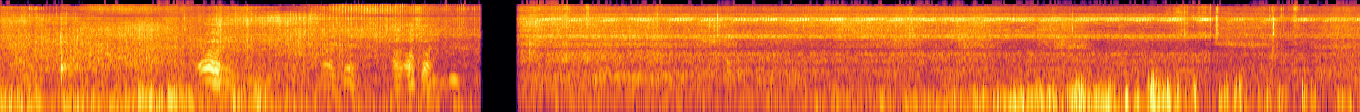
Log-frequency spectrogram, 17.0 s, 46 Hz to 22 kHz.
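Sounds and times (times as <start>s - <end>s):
insects chirping: 6.5s - 17.0s.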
